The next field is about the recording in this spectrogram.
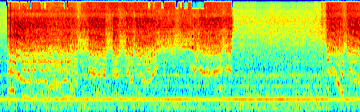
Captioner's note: electric saw screeching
